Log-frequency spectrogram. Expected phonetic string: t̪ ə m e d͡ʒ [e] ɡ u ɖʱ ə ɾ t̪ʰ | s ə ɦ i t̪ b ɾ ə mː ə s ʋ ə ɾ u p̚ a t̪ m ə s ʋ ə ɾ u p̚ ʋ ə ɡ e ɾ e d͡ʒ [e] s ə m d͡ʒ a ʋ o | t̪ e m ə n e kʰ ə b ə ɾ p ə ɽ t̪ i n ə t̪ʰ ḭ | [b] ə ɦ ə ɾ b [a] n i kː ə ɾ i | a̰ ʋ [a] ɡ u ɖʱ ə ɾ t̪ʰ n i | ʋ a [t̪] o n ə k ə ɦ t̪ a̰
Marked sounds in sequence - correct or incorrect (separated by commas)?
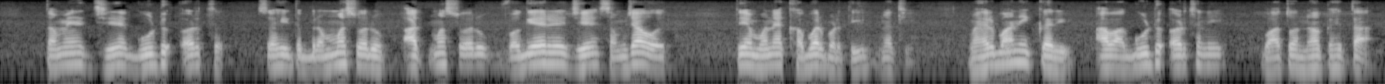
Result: correct, correct, incorrect, correct, correct, correct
